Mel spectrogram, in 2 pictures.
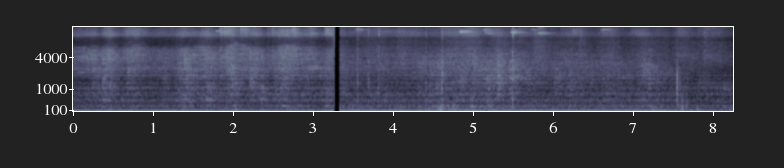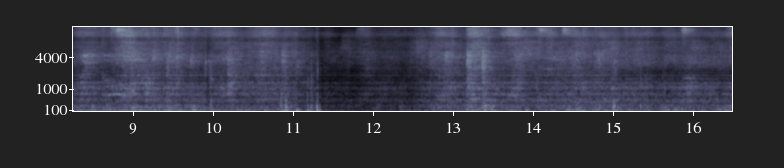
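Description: Passenger train running, heard from inside the carriage: a steady deep rumble with wheel and track noise. The noise thins about halfway through, drops away briefly, then builds back up near the end.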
